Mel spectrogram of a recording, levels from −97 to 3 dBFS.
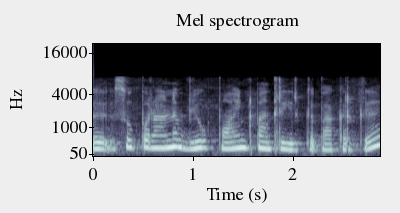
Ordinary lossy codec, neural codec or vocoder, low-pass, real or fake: none; codec, 16 kHz, 8 kbps, FreqCodec, larger model; 7.2 kHz; fake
